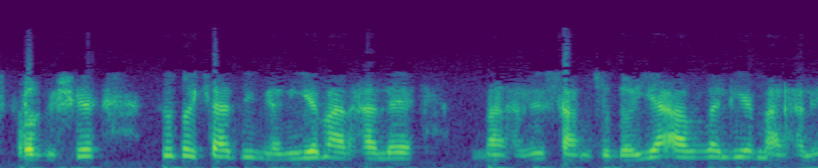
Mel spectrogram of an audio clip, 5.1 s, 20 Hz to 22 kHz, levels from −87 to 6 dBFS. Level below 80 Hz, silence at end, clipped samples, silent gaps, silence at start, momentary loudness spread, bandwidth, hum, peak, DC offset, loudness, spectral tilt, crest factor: -50 dBFS; 0 s; under 0.1%; none; 0.05 s; 9 LU; 8 kHz; none; 0 dBFS; under 0.1%; -18 LUFS; -4.5 dB/octave; 18 dB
